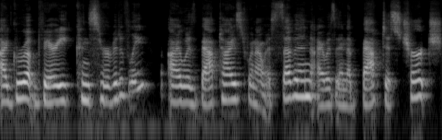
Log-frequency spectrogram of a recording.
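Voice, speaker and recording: On a very clean recording with a silent background, a woman with an American accent and an unremarkable speaking voice talks at a moderate pace, her fairly high pitch showing ordinary variation. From Nevada, US. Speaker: comic artist. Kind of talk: casual chat.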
